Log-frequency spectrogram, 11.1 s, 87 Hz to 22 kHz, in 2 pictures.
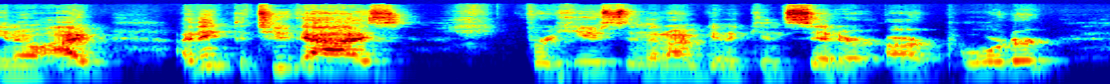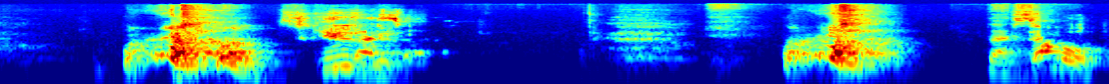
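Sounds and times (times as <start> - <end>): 
speech: 0.0 - 5.4, 6.2 - 7.7, 9.4 - 11.0
person sneezing: 6.2 - 7.5, 9.5 - 10.2.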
